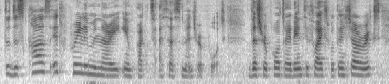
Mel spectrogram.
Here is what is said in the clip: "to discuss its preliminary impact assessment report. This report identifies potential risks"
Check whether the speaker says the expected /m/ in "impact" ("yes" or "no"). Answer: yes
